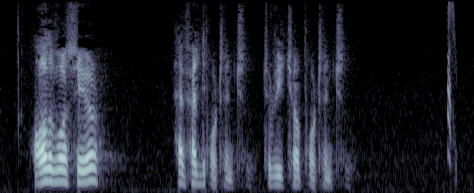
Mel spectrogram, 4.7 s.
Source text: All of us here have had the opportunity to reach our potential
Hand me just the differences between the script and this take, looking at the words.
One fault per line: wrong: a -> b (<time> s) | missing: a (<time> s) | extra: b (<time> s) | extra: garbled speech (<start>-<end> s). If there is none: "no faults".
wrong: opportunity -> potential (2.0 s)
